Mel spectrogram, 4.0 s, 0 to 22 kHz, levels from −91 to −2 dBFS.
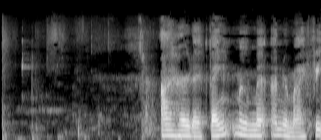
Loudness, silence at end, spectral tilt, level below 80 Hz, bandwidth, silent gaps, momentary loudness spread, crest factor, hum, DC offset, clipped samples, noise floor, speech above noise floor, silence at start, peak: -16 LUFS; 0 s; -6 dB/octave; -48 dBFS; 13.5 kHz; none; 21 LU; 18 dB; none; under 0.1%; under 0.1%; -50 dBFS; 35 dB; 0.05 s; 0 dBFS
